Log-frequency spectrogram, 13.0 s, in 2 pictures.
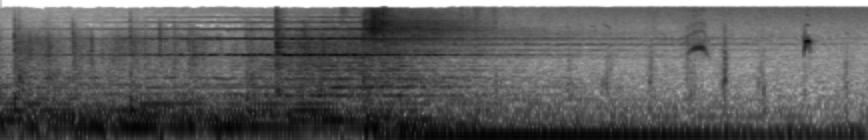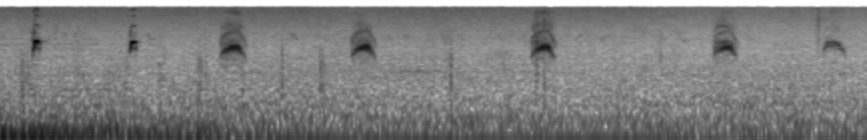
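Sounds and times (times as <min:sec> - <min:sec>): low background music: 0:00.0 - 0:09.4
bird calling: 0:04.2 - 0:13.0.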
